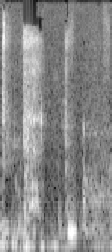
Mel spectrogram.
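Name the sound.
sneeze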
